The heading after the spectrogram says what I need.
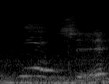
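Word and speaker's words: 豕: So this is actually a formal way of saying pig. and it's pronounced 屎.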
